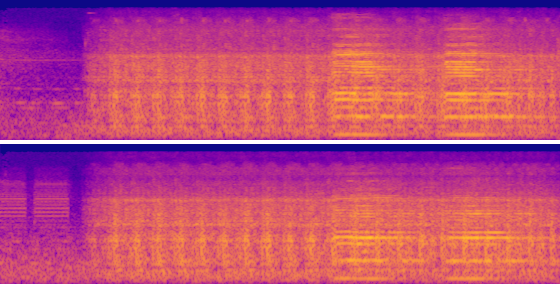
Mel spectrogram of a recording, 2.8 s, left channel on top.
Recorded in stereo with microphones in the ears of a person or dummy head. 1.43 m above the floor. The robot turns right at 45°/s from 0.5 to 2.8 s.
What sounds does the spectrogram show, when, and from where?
1.6 s a car horn: 30° left, 8.5 m; by 2.5 s 70° left, 8.5 m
